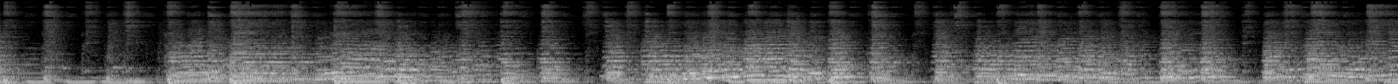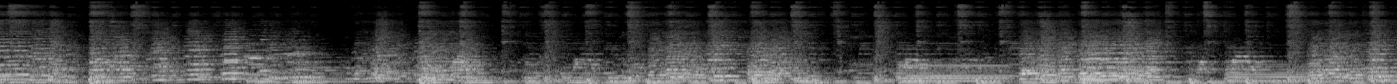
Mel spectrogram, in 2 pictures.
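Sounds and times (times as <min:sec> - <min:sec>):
brass band playing: 0:00.0 - 0:27.9.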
